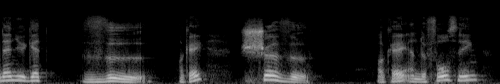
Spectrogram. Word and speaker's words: cheveux: Usually this one is a bit of a problem because some of the students normally pronounce it chevaux. Okay, so try to keep in mind that you get E-U here.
